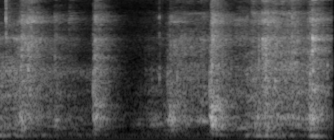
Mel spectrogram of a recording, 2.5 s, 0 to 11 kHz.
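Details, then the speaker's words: 1/10 CMJ Range Rover Sport two-wheel-drive toy RC car driven indoors: short bursts of harsh mechanical buzzing from the steering servo as it works; servo buzzing noise. "got that horrible horrible servo noise so i don't know what's going on there i've never had a toy rc car that does that"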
